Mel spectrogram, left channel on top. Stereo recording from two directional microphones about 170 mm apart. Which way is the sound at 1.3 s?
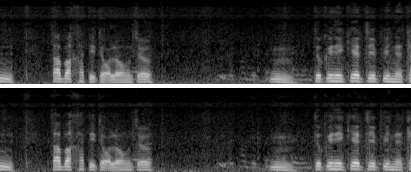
20° left (ahead or behind).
